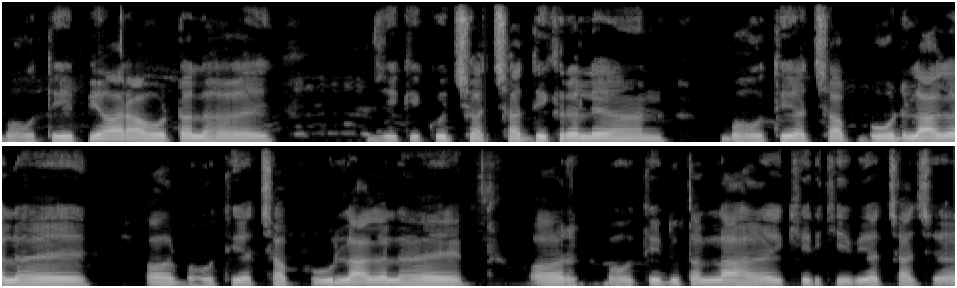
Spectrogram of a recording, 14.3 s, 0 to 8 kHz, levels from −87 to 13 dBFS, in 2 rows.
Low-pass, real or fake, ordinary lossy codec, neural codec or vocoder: none; real; none; none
